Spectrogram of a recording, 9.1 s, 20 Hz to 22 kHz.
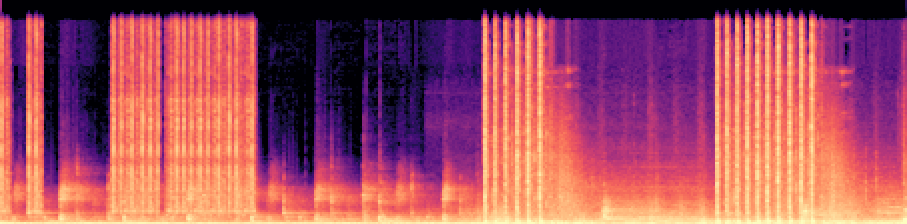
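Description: A Browning Model 1919 machine gun in .30-06 fires several sharp, rapid-fire bursts of a few seconds each, loud and close, with short gaps and mechanical clatter between strings.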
